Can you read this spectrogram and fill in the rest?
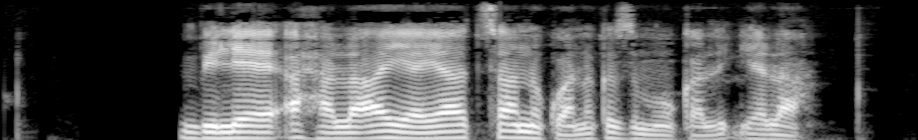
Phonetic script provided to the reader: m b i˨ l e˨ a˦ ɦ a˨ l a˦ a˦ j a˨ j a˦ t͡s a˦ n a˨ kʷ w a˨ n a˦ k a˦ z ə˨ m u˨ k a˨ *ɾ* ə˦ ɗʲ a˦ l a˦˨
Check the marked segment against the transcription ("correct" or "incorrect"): incorrect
